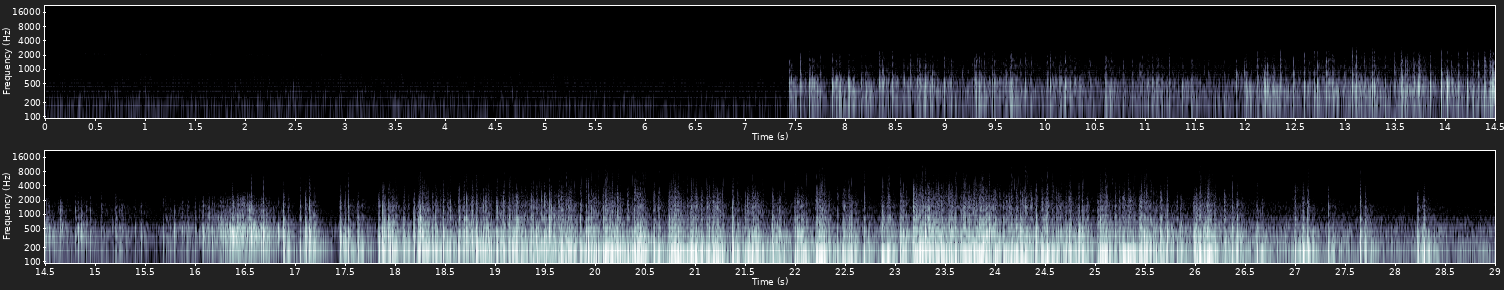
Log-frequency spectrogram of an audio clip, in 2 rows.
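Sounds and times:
firecracker bangs: 7.4 - 28.6
fireworks booms and cracks: 7.4 - 29.0.

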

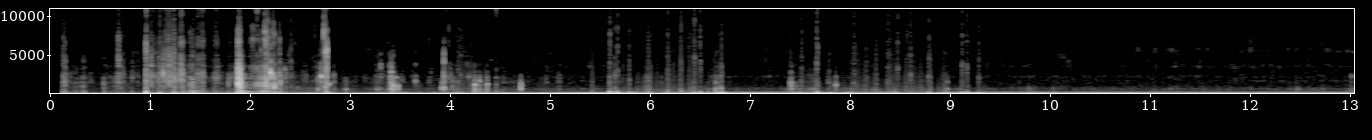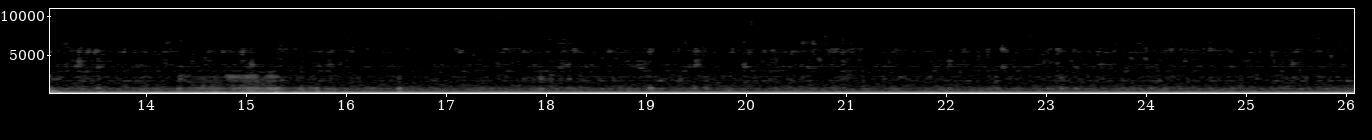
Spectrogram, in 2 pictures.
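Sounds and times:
water splashing and sloshing: 0.2 - 10.3
steady low hum: 0.2 - 26.0
muffled underwater knocks: 0.9 - 4.8, 7.4 - 10.2, 14.5 - 15.4.

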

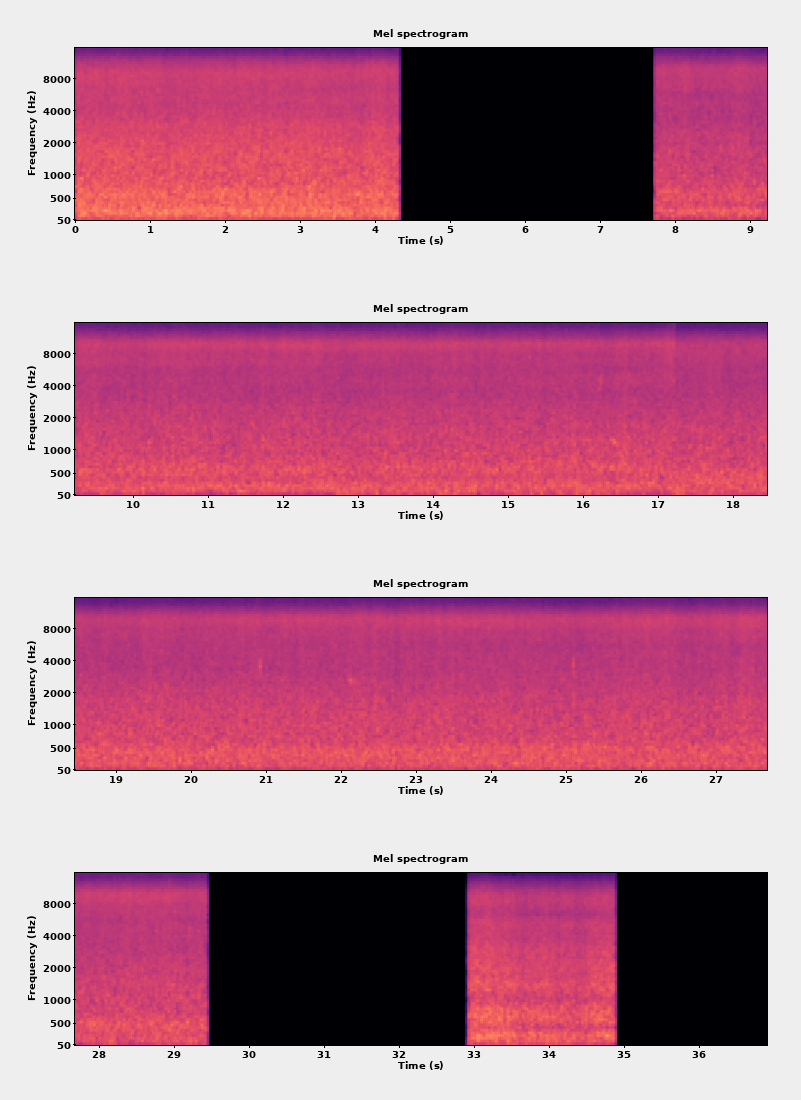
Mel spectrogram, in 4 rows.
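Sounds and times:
water rushing through sluice: 0.0 - 4.3, 7.8 - 29.4, 33.0 - 34.9.

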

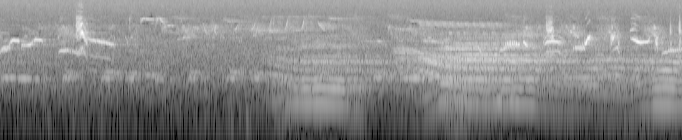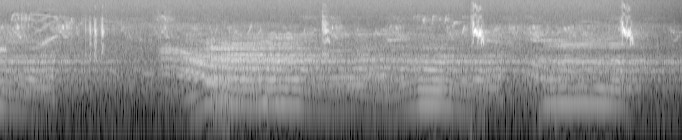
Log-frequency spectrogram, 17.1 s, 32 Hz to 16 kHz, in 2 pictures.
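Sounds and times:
small birds chirping: 0.0 - 17.0
deer stag roaring: 3.4 - 17.0.

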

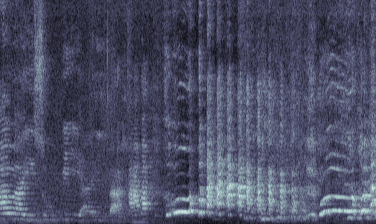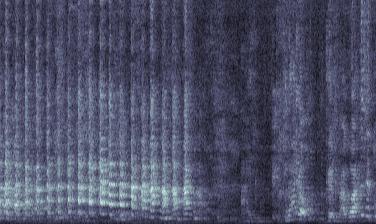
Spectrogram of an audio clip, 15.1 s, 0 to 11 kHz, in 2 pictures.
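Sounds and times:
woman laughing loudly: 3.5 - 11.6.

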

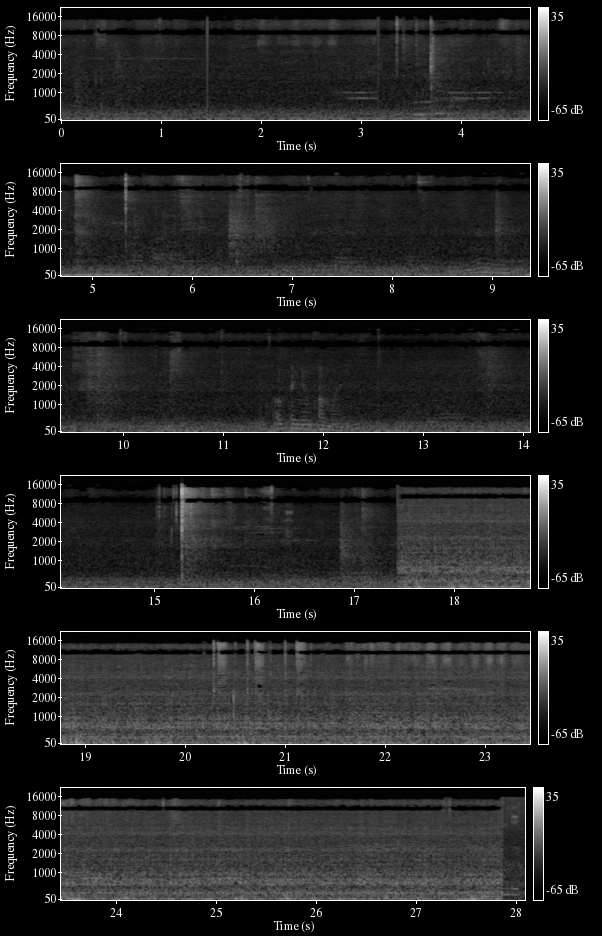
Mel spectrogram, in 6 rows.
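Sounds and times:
low rumble with hum: 15.7 - 28.0.

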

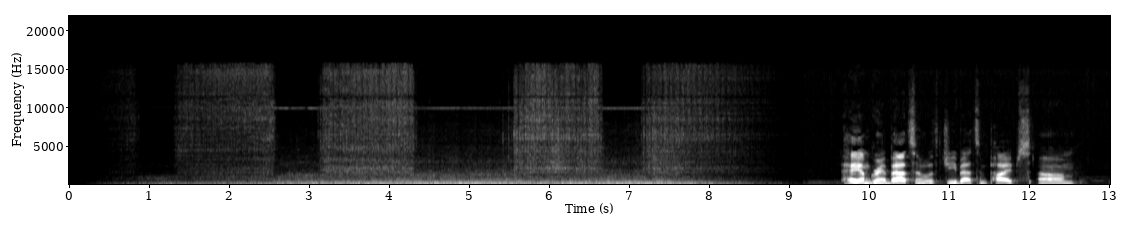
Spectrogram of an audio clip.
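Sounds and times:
hissing rubbing strokes: 0.4 - 8.9
steady low hum: 0.8 - 9.2.

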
